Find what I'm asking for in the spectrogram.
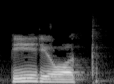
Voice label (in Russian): "вперёд", Russian; Consonantes en ruso; easypronunciation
